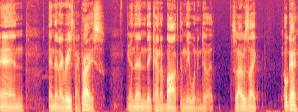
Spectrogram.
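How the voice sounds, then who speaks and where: Very deep, low male voice with long, frequent pauses, on a very clean recording against a silent background. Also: fairly quick pace. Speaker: DJ and producer, guest. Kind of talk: casual interview with event and merch plugging. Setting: studio. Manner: relaxed, chatty, upbeat, filler-heavy ('you know', 'uh').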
